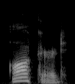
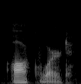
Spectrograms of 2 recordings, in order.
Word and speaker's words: awkward: they were spelled so today we generally pronounce it with its original pronunciation as awkward to a certain extent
